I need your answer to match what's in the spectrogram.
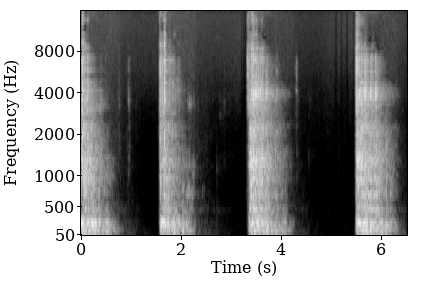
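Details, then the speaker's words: Front wheel bearing removed on its steering knuckle, spun by hand with the microphone right next to it, already rumbling before replacement: four spins each give a coarse, gritty rumble that fades as the hub slows; worn wheel bearing. "Okay, like I said, this bearing was already rumbling even before I recorded the previous video for the channel."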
